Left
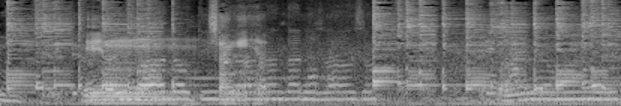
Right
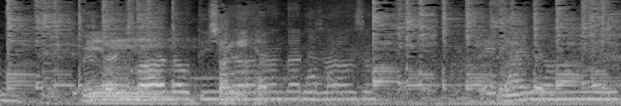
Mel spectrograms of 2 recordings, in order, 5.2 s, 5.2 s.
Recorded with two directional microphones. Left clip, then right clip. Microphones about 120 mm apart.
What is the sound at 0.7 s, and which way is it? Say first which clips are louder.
Music: left 1 dB; centre (ahead or behind).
